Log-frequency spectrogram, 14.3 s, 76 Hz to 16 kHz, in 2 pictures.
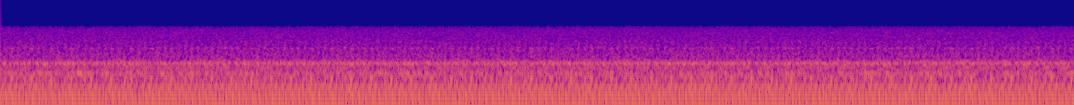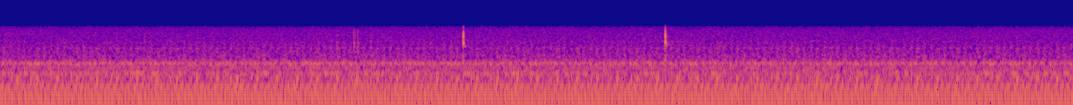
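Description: VW Polo 1.4 TDI three-cylinder diesel idling steadily at about 900 rpm, heard from inside the cabin, with the engine not yet warm. Two brief clicks come about ten and eleven and a half seconds in.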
